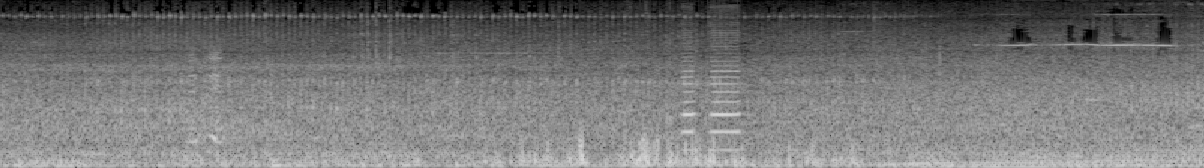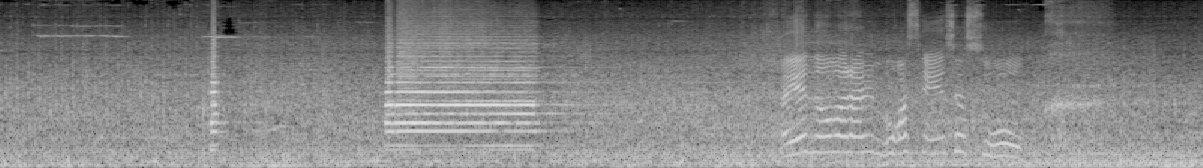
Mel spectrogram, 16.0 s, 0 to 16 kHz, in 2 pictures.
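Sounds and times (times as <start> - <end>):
street traffic: 0.0 - 16.0
vehicle horn honking: 4.4 - 5.0, 9.3 - 12.1.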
